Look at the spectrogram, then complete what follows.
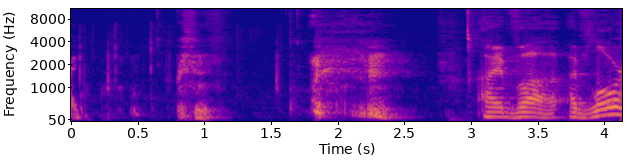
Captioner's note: coughs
